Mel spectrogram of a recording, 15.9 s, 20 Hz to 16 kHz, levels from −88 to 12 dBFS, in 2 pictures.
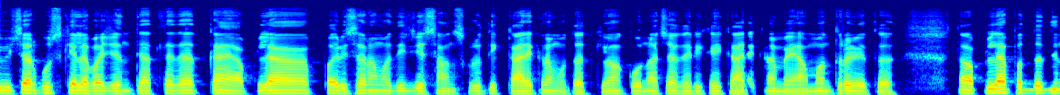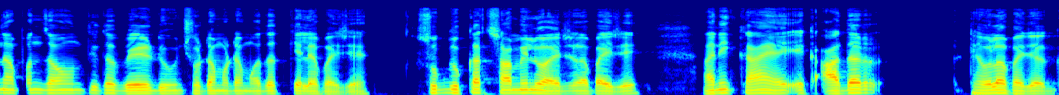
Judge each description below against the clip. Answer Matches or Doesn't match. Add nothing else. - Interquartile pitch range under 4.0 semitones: Matches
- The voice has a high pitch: Doesn't match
